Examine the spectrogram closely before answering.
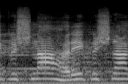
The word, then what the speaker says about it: कृष्ण: इसलिए हमारे यहां जो महामंत्र है उसमें दोनों का युगल नाम है, हरे राम राम राम हरे हरे, हरे कृष्णा कृष्णा कृष्णा दोनों का नाम है।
